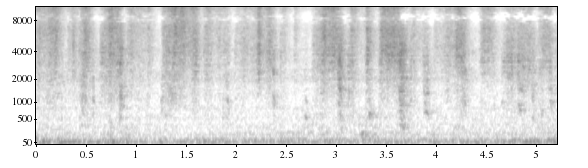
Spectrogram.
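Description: Damp sponge scrubbing across ceramic wall tiles and dried grout joints, in quick rubbing strokes about two or three a second, wiping off the excess grout.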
